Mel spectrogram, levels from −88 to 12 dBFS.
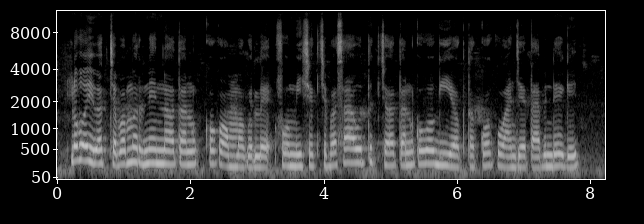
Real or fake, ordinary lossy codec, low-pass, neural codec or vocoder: real; none; none; none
